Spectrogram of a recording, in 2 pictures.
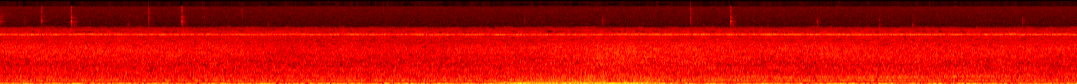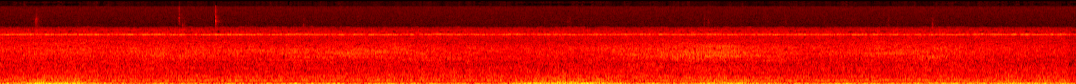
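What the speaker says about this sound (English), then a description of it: "But that's a nice little plane, a nice little early KSP plane." A small early propeller plane flies in Kerbal Space Program, giving a continuous droning engine roar with a thin steady whine on top, swelling in loudness every few seconds, with no talking.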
